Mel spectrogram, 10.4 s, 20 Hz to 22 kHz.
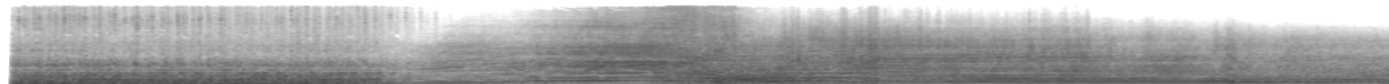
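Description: Garage 56 Chevrolet Camaro ZL1 NASCAR race car's V8 engine running hard on track. The sound changes about three seconds in, swells and dips in pitch as the car passes, then the engine note drops in steps twice, once near the middle and once near the end.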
